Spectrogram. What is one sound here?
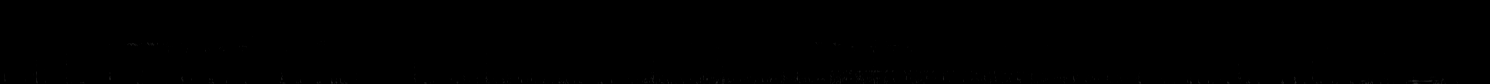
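Footsteps run along a dirt path.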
